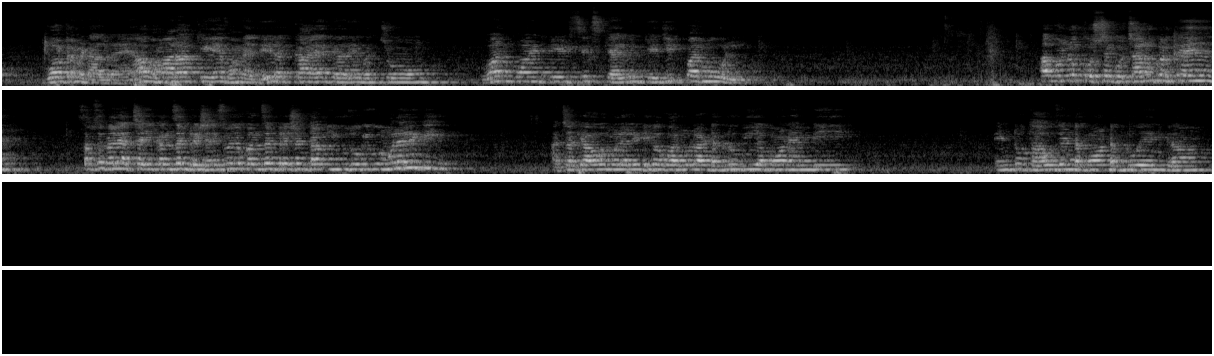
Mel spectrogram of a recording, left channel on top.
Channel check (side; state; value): right; silent; digital silence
